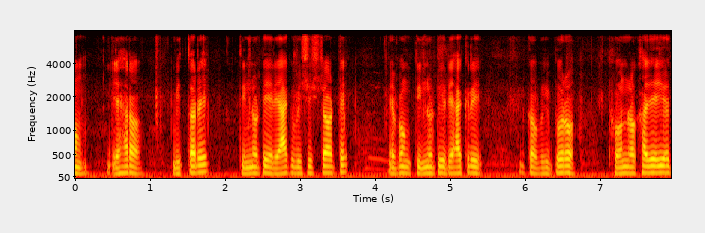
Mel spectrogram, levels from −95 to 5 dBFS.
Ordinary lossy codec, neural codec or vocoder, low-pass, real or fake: none; none; 7.2 kHz; real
